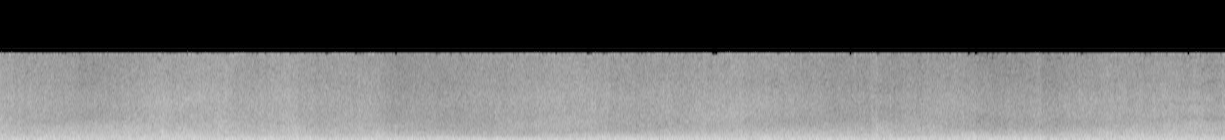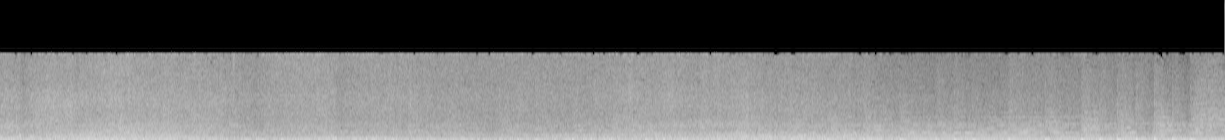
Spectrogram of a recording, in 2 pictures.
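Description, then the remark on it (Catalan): Steady surf rolls and breaks on a beach of the Costa Daurada, the Catalan coast of the province of Tarragona, a loud, continuous rushing wash with no voices, while faint music begins to rise beneath the waves in the latter half. “Com sona la Costa Daurada?”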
